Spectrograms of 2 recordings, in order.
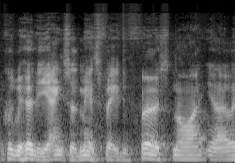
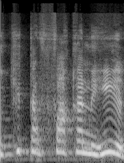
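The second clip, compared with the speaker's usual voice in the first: urgent order; 12 semitones higher than usual. Retold or imitated. Yanks order them into shelter.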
